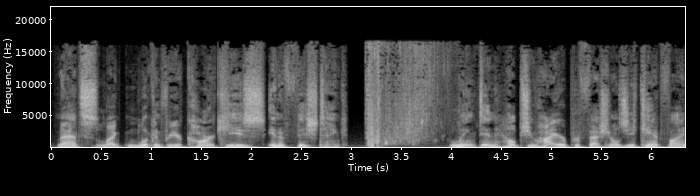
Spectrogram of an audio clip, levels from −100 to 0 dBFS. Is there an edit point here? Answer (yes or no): no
